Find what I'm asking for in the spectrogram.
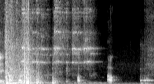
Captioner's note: objects crashing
